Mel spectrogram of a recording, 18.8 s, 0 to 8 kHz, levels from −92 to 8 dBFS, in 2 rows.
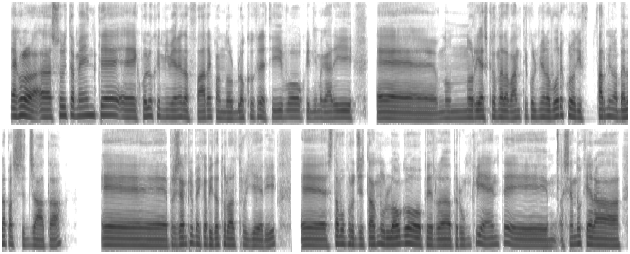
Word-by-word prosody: ecco 150 +2 +3
allora 135 -3 +5
solitamente, 165 -3 +1
ehm, 130 - +1
quello 145 +5 -1
che 150 0 -7
mi 130 -1 -8
viene 130 +1 -1
da 130 -1 0
fare, 120 +3 -2
quando 115 -3 -5
ho - - 0
il 110 - -2
blocco 120 +3 -5
creativo, 130 0 -3
quindi 120 -1 -9
magari, 120 +1 -3 0.3
ehm, 105 -3 +1
non 120 +1 -6
non 125 0 0
riesco 130 +1 +1
a - - 0
andare 130 -1 +1
avanti 125 +1 -3
col 130 0 -4
mio 135 +1 -2
lavoro, 135 +5 +2
è - - -5
quello 150 -3 +1
di 125 -2 -2
f 110 - -18
farmi 140 +6 0
una 135 - -2
bella 130 +3 +1
passeggiata, 110 -5 -3 0.5
ehm, 115 -2 +3
per 105 - -7
esempio 130 +6 +1
mi 135 - -2
è - - -3
capitato 120 0 -1
l'altro 120 -1 -1
ieri, 110 +2 -2 0.4
ehm, 110 -1 +2
stavo 135 +6 0
progettando 125 0 -1
un 120 - +1
logo 130 0 +5
per 120 -2 -1 0.3
per 115 +1 -5
un 115 0 -6
cliente, 120 -6 0
ehm, 105 0 -4
essendo 125 +7 -3
che 140 - -5
era, 115 -3 +3
125 Hz, 180 wpm, -23 LUFS, 115-135 Hz, 0.5 s, allora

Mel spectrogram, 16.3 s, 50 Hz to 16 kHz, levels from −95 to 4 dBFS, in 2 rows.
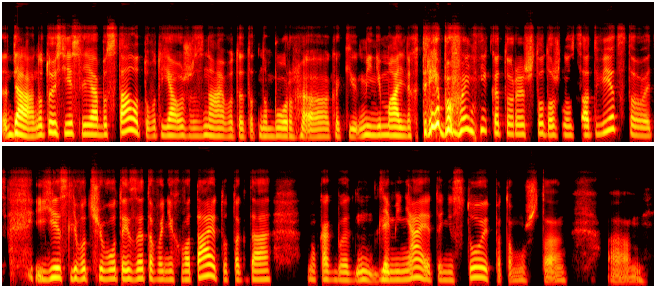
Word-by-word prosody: Э, - - -2
да, 195 -6 +9
ну 190 +2 0
то 240 +5 +2
есть 220 -2 +1
если 220 -2 0
я 195 -1 +5
бы 200 +2 -4
стала, 250 +6 +4
то 160 - -10
вот 170 - -11
я 180 -1 +1
уже 165 -2 -6
знаю 165 -1 -2
вот 160 0 -8
этот 150 +2 -7
набор, 160 -1 -3
а, 150 +1 -1
каки 155 0 -8
минимальных 180 -1 +1
требований, 285 - +7
которые, 210 -4 -2
что 220 +2 -3
должно 185 0 -5
соответствовать. 190 - -2 0.3
И 245 - -6
если 205 +2 -1
вот 200 +2 -5
чего-то 195 -1 -3
из 185 -1 -4
этого 190 -2 -3
не 175 0 -8
хватает, 210 +9 0
то 170 - -13
тогда, 170 +2 -5 0.5
ну, 175 - -13
как 170 0 -6
бы, 165 -1 -7
м, 165 -1 -6
для 175 -1 -2
меня 175 +6 -2
это 165 - -8
не 165 0 -12
стоит, 210 +6 -4
потому 80 +3 -15
что, 85 0 -8 0.5
ам, 70 +2 -13
180 Hz, 175 wpm, -24 LUFS, 165-205 Hz, 0.5 s, да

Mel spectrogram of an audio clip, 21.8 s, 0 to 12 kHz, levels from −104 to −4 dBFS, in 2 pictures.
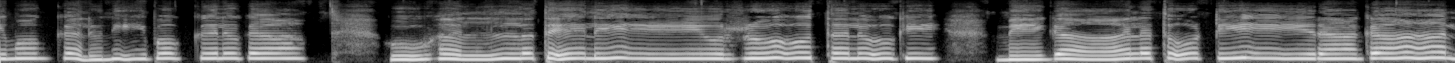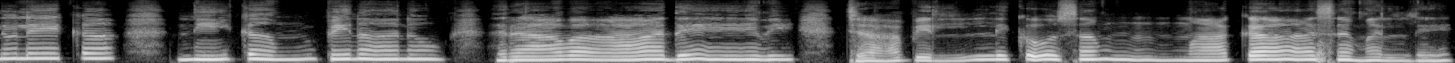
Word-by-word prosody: మొగ్గలు 265 -6 -2
నీ 235 -3 0 0.2
బొగ్గలుగా 270 0 -1 1.0
ఊహల్లో 230 +3 +1
తేలి 270 +1 +2 0.8
ఉర్రుతలూగి 270 0 0 0.6
మేఘాలతోటి 240 +5 +1 0.7
రాగాలు 275 +2 +1
లేక 270 0 -2 0.8
నీ 210 -1 +3 0.3
కంపినాను 235 +1 +1 0.7
రావా 190 +3 +2 0.7
దేవి 210 -2 +1 0.5
జాబిల్లి 155 +7 -2
కోసం 220 +1 +2 0.9
ఆకాశమల్లె 190 - +1
235 Hz, 45 wpm, -23 LUFS, 210-270 Hz, 1.0 s, నీ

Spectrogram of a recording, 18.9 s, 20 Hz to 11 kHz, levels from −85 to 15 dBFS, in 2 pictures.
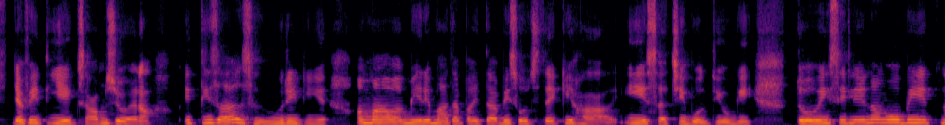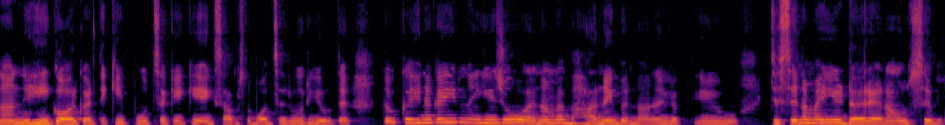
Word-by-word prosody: या 240 - +5
फिर 250 -2 0
ये 230 +1 +1
एग्जाम्स 220 -1 -3
जो 225 -2 +3
है 195 0 -2
ना 215 +1 -3 0.4
इतनी 255 +2 -3
ज़्यादा 270 +1 +3
ज़रूरी 215 -1 -2
नहीं 175 -4 -11
है 180 - -6 0.3
और 245 - +1
माँ 255 -2 +1
मेरे 240 +1 +2
माता-पिता 230 -2 -2
भी 235 +2 -2
सोचते 225 -1 -2
हैं 215 - -4
कि 255 - +1
हाँ, 190 -6 -7
ये 230 +1 +1
सच 205 -4 -2
ही 210 - -1
बोलती 185 -1 -2
होगी। 180 +2 -4 0.5
तो 245 0 +7
इसीलिए 255 +1 0
ना 285 +1 0
वो 275 0 +4
भी 275 +1 +2
इतना 245 -2 -2
नहीं 235 0 +4
गौर 205 -1 +7
करती 205 0 -2
कि 240 - -2
पूछ 205 -1 -6
सकें 215 0 -5
कि 235 +1 -3
एग्जाम्स 200 -2 -5
तो - - -10
बहुत 205 -1 -1
ज़रूरी 225 +3 -5
होते 225 -1 -2
हैं। 225 - -6 0.3
तो - - +1
कहीं 290 -1 +3
ना 300 +1 +2
कहीं 310 +1 +2
ना 295 - -3
ये 275 0 +1
जो 275 +1 +5
है 245 -2 +1
ना 250 0 +1
मैं 270 +1 0
बहाने 215 0 -2
ही 240 - +3
बनाने 195 -1 -5
लगती 195 +2 -7
हूँ, 200 -2 -6 0.3
जिससे 245 +1 +3
ना 275 +2 +3
मैं 280 0 +3
ये 270 0 +4
डर 215 -1 +5
है 210 -1 +3
ना 225 - -3
उससे 225 +3 0
230 Hz, 215 wpm, -22 LUFS, 210-255 Hz, 0.5 s, तो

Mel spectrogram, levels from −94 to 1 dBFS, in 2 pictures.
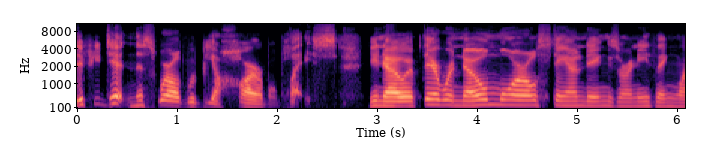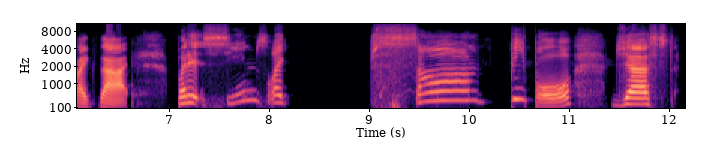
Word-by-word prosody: if 405 - -2
you 235 - -8
didn't, 200 -7 0
this 185 0 -7
world 180 -4 +3
would 150 -3 -10
be - - -9
a - - -4
horrible 130 -6 -2
place, - - -7 0.3
you 180 - -2
know, 170 -1 +8
if 170 -1 0
there 205 -1 +3
were 195 -1 -2
no 180 +3 +3
moral 195 -2 +1
standings 175 -2 -5
or 155 - -7
anything 155 -1 -8
like 135 -3 -2
that. - - +6 0.5
But 255 +2 +3
it 260 -4 0
seems 335 +8 -6
like 285 -1 -3 0.8
some 365 +2 -3 0.3
people 195 - -1 0.4
just 225 +3 +5
185 Hz, 145 wpm, -24 LUFS, 165-255 Hz, 0.8 s, know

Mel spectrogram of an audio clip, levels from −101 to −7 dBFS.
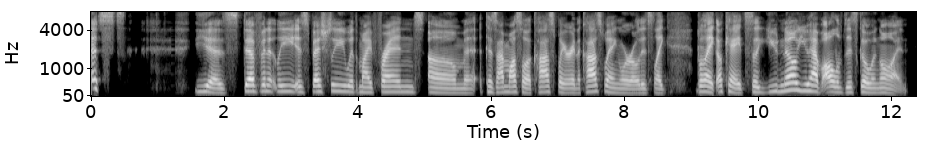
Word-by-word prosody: Yes. 310 +1 0 1.1
Yes, 175 -7 -1
definitely, 210 -1 +2
especially 200 +3 0
with 190 -2 -4
my 175 -1 0
friends, 190 0 -1
um, 155 -3 -2 0.3
'cause 185 -2 -4
I'm 175 +2 0
also 185 -1 +1
a 150 - -2
cosplayer. 180 -4 0
In 155 - -4
a - - -6
cosplaying 195 -3 +2
world, 145 -1 -2
it's, 155 -1 -5
like, 150 -4 -2 0.4
"But 195 - -2
like, 190 -4 +5
okay, 190 -6 +2
so, 185 +5 -3
you 180 +5 -5
know, 235 +5 +5
you 225 -3 -1
have 205 -2 +5
all 180 0 +4
of 175 - -11
this 175 +1 -5
going 165 -3 -2
on, 165 -3 -4
185 Hz, 155 wpm, -25 LUFS, 165-200 Hz, 1.1 s, like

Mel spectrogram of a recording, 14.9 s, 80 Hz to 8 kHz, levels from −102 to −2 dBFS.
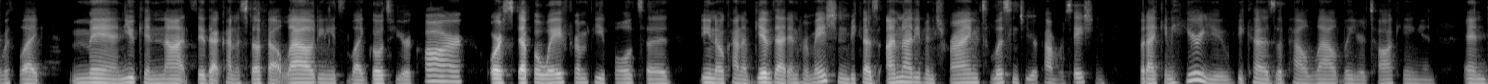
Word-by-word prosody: with 135 +1 -9
like, 125 -2 -1 0.3
man, 145 -2 +2
you 155 0 +4
cannot 135 -2 -1
say 135 - 0
that - - +1
kind 140 -3 -5
of 130 - -9
stuff 130 0 -1
out - - 0
loud. 145 0 +5
You 140 - -4
need 135 0 -6
to 135 - -21
like 120 -2 -4
go 135 0 +4
to 135 - -15
your 125 -1 -5
car 185 -2 +3 0.3
or 145 -1 +10
step 145 +1 +7
away 140 +1 +5
from 150 -1 -5
people 140 -2 -5
to, 130 -1 -2 0.3
you 155 -1 +1
know, 135 -1 +1
kind 135 -1 -5
of 130 - -8
give 155 0 +6
that 135 -3 +3
information 145 +4 -2
because 135 -1 -1
I'm 155 - +4
not 165 -1 +3
even 140 -4 -5
trying 145 +2 0
to - - -13
listen 145 0 -3
to - - -13
your 130 -1 -8
conversation, 130 +1 -6 0.3
but 140 - -2
I 135 - +4
can 135 -1 -9
hear 210 - +1
you 125 - -3
because 135 -1 -5
of 130 - -7
how 130 -3 -6
loudly 130 +1 -6
you're 125 -1 -11
talking 130 -1 -10
and 120 0 -18 0.3
and 135 -2 -4
135 Hz, 225 wpm, -35 LUFS, 130-145 Hz, 0.3 s, or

